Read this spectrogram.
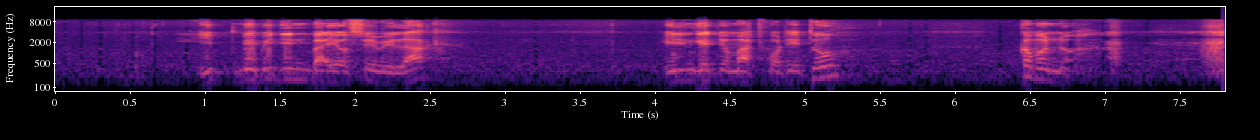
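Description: A man talks playfully to a baby up close.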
